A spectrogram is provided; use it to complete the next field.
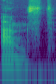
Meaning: fear; fright; anxiety
- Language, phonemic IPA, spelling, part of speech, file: German, /aŋst/, Angst, noun, De-Angst.ogg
